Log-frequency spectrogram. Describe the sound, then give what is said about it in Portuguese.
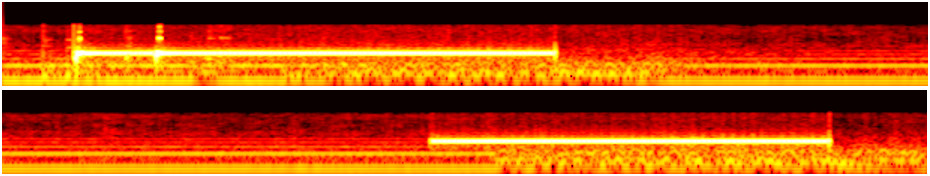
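Telephone tones play while a bank call is transferred to quality control: two long, steady, low-pitched tones separated by a few seconds of faint hum on the line. “Eu estarei transferindo a sua ligação para o controle de qualidade do Banco Santander, aonde dará continuidade à sua contratação, tá bom?”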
